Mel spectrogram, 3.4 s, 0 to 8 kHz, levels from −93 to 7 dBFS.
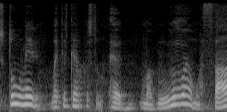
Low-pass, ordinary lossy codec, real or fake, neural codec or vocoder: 7.2 kHz; none; fake; codec, 16 kHz, 0.5 kbps, FunCodec, trained on LibriTTS, 25 frames a second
